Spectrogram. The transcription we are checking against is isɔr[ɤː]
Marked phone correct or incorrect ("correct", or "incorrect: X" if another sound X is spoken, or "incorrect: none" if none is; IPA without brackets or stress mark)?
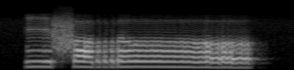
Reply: correct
